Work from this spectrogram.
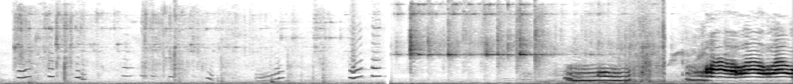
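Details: Kittens playing with mother cat and two siblings: faint, thin, short mews scattered at first, then a low hum begins and two loud, long meows follow, the last one wavering and strong.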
